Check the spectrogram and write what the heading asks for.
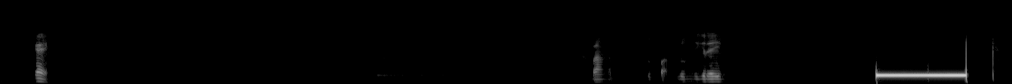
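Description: A phone's ringback tone sounds once near the end, a loud steady electronic beep lasting about a second, preceded by a few soft scattered clicks and taps in otherwise quiet surroundings.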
